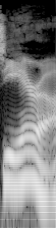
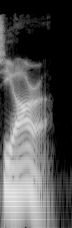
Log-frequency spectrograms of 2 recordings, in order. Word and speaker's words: Ciara: it's it's pronounced Sierra. I always thought it was Ciara, I did too.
